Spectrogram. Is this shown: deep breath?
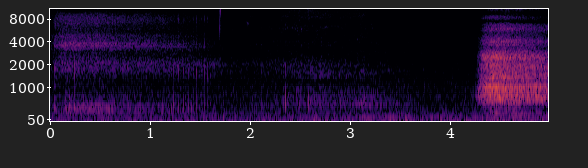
yes

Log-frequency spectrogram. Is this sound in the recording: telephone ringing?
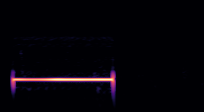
yes

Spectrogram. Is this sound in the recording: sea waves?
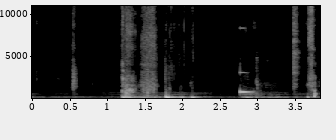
no

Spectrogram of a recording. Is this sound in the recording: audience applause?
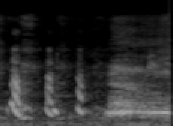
no

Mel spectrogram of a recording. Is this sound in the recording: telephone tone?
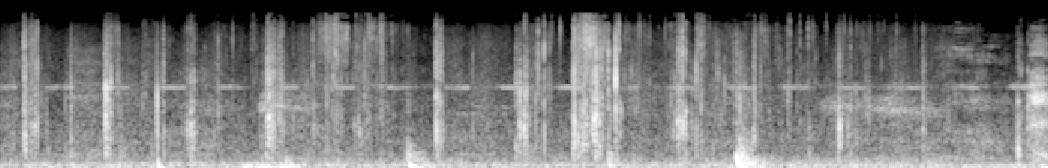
no

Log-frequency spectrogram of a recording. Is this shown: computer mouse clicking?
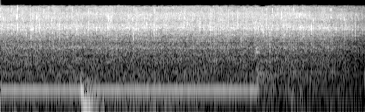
no

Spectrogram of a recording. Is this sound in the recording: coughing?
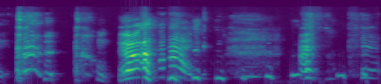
yes

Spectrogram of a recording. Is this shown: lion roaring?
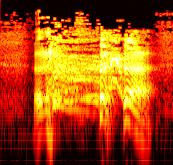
no

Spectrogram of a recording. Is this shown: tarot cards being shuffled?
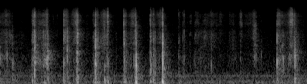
yes

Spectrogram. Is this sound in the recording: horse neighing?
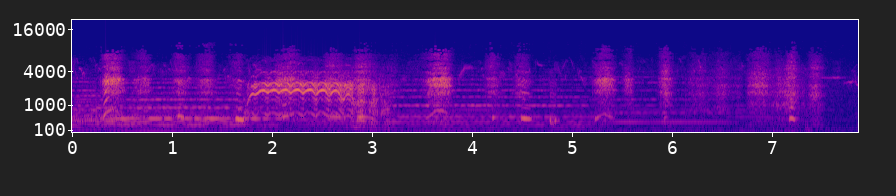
yes

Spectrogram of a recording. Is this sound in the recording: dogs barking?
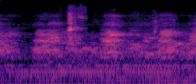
yes

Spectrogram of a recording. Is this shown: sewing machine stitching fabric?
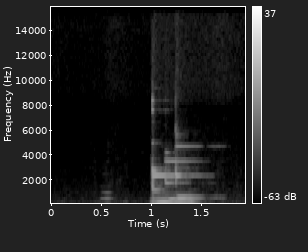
no

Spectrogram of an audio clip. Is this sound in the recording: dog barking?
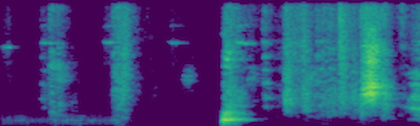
yes

